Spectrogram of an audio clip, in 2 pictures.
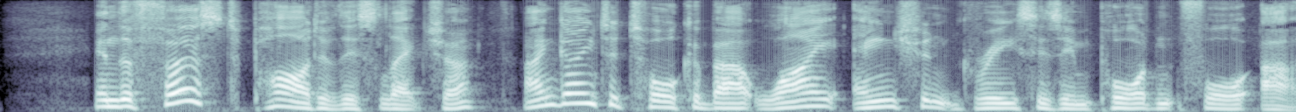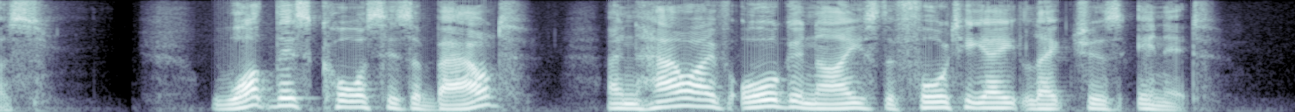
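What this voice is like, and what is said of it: Faint northern English-Australian accent. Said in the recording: “born and raised in northern England, close to Manchester ... moving to Australia ... most traces of an English or Australian accent have pretty much gone ... the vowels still give me away”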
